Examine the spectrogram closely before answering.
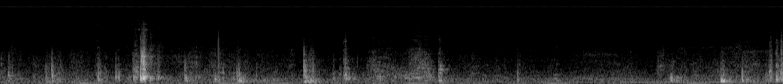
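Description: Scattered light knocks and clicks of objects being handled, the sharpest about one and a half seconds in, then a quieter stretch.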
